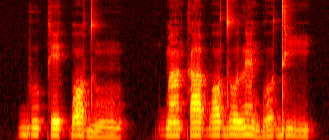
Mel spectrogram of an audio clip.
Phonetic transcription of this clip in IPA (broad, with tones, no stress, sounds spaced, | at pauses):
b u˧ k e˧ ɡ͡b ɔ˧ d ũ˨ | ɡ͡b ã˧ k a˧ b ɔ˦ d o˦ l ɛ̃˦˨ ɡ͡b o˨˦ d i˦˨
